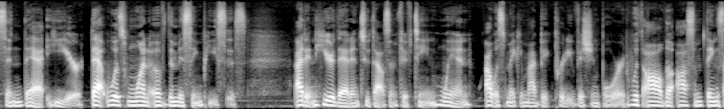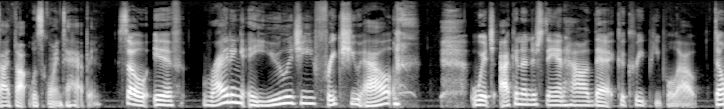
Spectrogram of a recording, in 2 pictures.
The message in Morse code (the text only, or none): none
